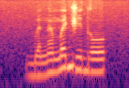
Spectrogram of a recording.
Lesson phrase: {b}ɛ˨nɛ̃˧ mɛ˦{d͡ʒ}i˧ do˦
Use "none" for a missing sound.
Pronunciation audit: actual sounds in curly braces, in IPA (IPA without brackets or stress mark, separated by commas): b, d͡ʒ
